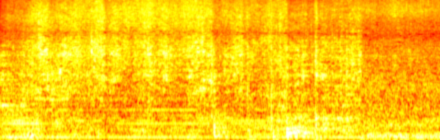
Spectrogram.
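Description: A metal ladle stirring and scraping vegetables as they sizzle in hot oil in a large aluminium pot. The sizzle swells about a third of a second in and eases near the end.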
